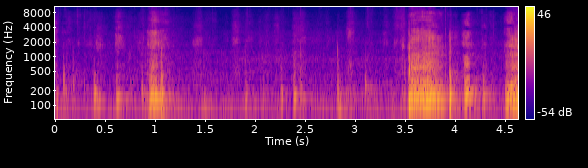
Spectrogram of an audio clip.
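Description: A Rottweiler gives deep, booming barks, singly and then in a louder, harsher pair.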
